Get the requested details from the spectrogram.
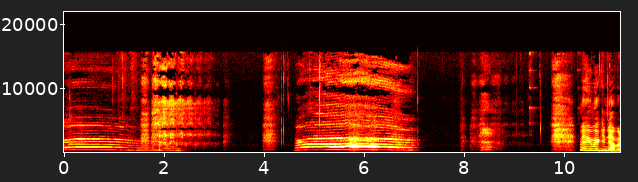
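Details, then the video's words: Pet cat Tika indoors producing long wailing, talk-like meows: a sagging drawn-out call, a sustained wavering one after a pause, then a short rising-falling meow at the end, with soft background noises in the gaps. "Omg... my cat Tika speaks human!"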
